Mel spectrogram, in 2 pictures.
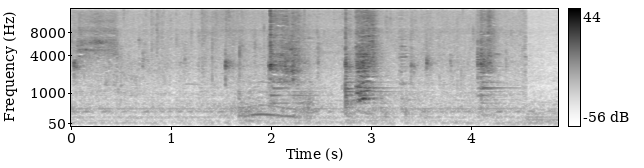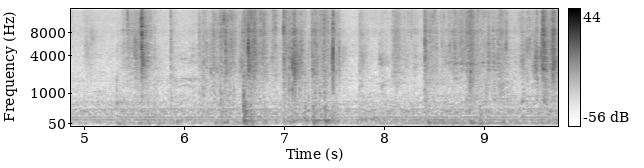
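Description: Battered tempeh frying and sizzling in hot oil in a steel wok, with a metal spatula scraping and clacking against the wok as the pieces are turned.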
